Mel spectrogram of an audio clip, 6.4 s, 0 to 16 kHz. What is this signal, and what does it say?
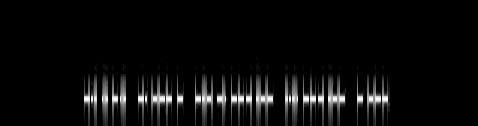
Morse code, heard as a keyed tone, about 50 wpm, 700 Hz. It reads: DID NOT KNOW HOW TO
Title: Sets of 5 Words 50wpm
